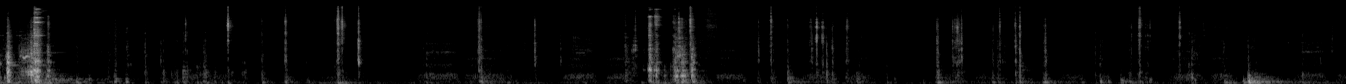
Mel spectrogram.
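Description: Scattered metallic clicks and clinks of small steel parts being handled: the Allen-head hold-down studs being worked into the milling table's T-slot, with a cluster of clinks about halfway through.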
